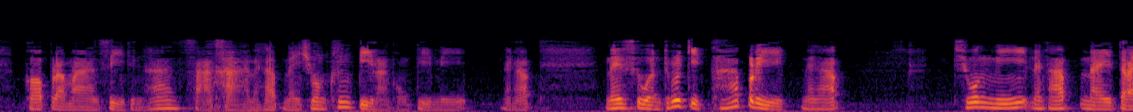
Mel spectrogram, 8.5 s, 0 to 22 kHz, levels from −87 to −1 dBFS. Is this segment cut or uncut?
uncut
